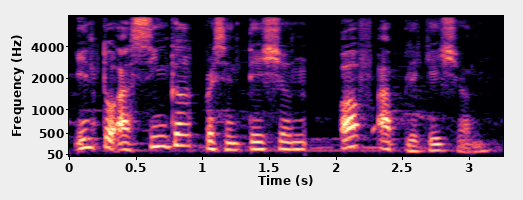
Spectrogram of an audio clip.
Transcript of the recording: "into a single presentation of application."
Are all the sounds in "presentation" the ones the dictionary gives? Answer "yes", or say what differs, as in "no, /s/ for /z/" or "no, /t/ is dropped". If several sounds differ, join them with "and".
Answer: no, /s/ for /z/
